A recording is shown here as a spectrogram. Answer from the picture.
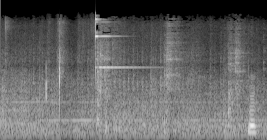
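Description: Steady workshop background noise with a faint hum, a few light clicks, and one sharp click about a second and a half in that rings briefly like struck metal.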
